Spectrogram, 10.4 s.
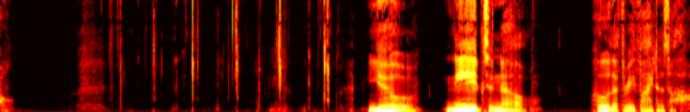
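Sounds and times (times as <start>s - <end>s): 
chewing and biting while eating eggs: 1.5s - 5.4s
speech: 5.6s - 8.0s, 9.0s - 10.3s.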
